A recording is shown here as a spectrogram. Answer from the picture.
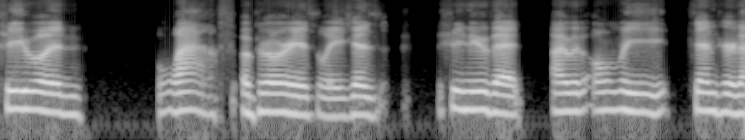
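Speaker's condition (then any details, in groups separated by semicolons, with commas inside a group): Muscular dystrophy; tracheostomy for breathing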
